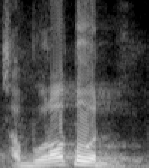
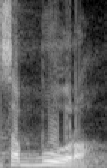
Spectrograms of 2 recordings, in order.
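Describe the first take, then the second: First: The word ends with the full -tun ending. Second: The word stops without the final case ending. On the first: This is the underlying full form. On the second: This is the pausal form used when stopping.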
